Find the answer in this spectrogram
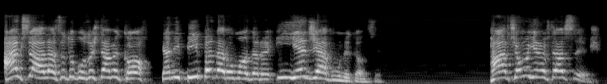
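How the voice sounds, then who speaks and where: A man's voice: very high-pitched, very animated, fairly bright tone, faint music behind. A tired man hosting a political broadcast, giving a fervent, rallying monologue full of repeated exhortations.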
